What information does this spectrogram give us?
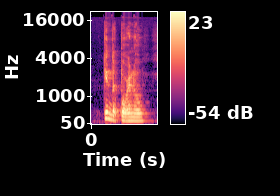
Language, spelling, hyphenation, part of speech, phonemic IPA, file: Dutch, kinderporno, kin‧der‧por‧no, noun, /ˈkɪn.dərˌpɔr.noː/, Nl-kinderporno.ogg
- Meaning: child pornography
